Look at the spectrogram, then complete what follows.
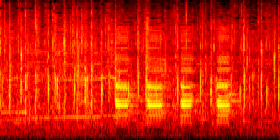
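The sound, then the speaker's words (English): A crowd at a parade in the City of Jackson applauds with dense, steady clapping that swells slightly midway, mixed with faint cheering and murmured voices throughout. “Nice round of applause.”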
